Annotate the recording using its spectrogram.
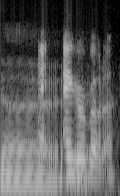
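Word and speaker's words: Angrboda: But faster, like Anger Boda.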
